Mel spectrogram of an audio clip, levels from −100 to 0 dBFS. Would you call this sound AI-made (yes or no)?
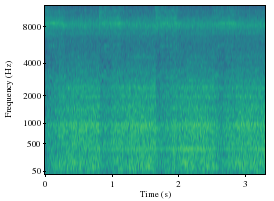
no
